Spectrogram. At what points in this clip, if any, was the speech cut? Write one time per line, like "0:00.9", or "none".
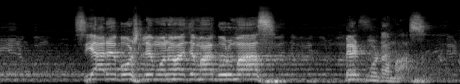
none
